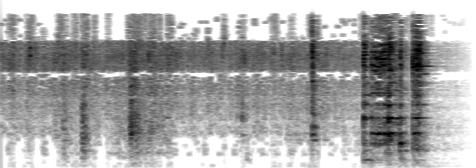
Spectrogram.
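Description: Chopped onions and tomatoes sizzling in oil in a frying pan, with a few light clicks. Near the end comes a loud clatter as a metal lid is set on the pan, then the sound cuts out.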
